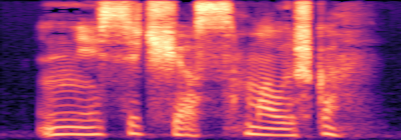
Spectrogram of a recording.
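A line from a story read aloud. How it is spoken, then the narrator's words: Hoarse breathy exhale. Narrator (Russian): хрипло выдохнул он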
